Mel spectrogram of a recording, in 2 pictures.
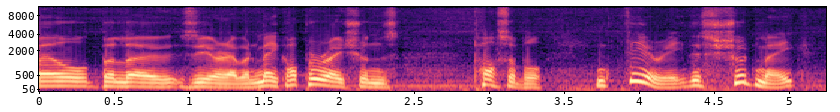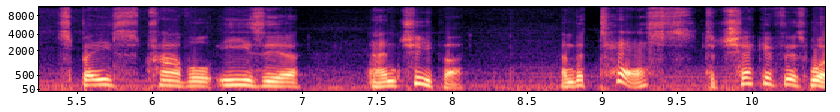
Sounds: speech

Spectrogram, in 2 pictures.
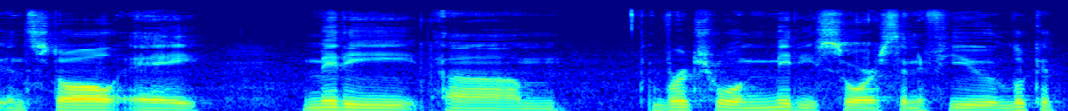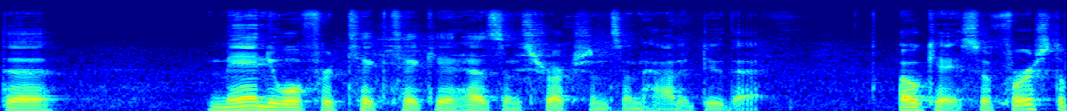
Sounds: speech

